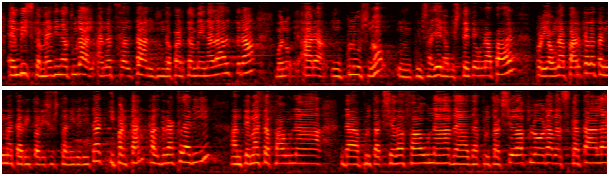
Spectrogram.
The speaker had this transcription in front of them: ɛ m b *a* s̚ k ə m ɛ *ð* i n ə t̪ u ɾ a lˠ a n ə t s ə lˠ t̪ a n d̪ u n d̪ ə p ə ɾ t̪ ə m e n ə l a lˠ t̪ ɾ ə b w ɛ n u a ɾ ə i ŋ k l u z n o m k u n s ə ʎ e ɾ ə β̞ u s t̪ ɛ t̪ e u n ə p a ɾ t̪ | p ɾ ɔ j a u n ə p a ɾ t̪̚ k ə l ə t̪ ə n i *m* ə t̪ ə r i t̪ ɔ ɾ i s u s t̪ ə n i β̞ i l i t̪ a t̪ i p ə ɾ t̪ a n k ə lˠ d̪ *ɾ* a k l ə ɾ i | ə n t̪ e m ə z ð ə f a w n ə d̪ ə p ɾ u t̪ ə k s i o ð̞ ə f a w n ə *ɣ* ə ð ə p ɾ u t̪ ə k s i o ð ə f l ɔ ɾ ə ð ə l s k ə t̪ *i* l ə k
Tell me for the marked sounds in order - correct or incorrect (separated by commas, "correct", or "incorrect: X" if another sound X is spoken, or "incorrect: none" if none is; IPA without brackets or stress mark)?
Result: incorrect: i, correct, correct, correct, incorrect: ð, incorrect: a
